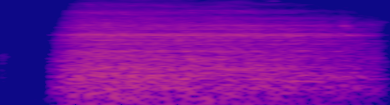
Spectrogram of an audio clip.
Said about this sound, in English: Breathing in and breathing up your cleansed and healed energy. And relax. I'm breathing in and up.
